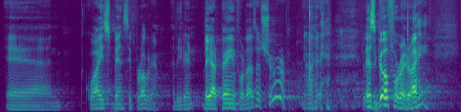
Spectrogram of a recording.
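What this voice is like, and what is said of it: Strong accent. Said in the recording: “you have some issues with your accent ... you have a strong accent”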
